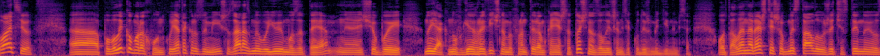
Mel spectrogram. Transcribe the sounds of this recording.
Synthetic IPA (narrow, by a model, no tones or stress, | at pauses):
ʊɑt͡sʲijʊ | pɔʋelˠɪkɔmʊɾɐxunkʊjat̪ɑkrɔzʊmʲijʊʃt͡ʃɔzɑɾɐzmɪʋɔjujemɔzɐt̪ɛʃt͡ʃɔbɪ | nujɐknuwɡeɔɦɾɐfʲit͡ʃnɔmɪfɾɔnt̪ɪɾɐɐmkɐnʲɛʃnɐt̪ɔt͡ʃnɔzɐlˠɪʃɪmsʲɐkud̪ɪʒmɪdʲinɪmsʲɐ | ot̪ɐlˠɛnɐɾɛʃtʲiʃt͡ʃɔb̚mɪst̪ɑlˠɪʊʒɛt͡ʃɐst̪ɪn̪ɔjʊ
